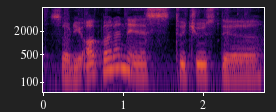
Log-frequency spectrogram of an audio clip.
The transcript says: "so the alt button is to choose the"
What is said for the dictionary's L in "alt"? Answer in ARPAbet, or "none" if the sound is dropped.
none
